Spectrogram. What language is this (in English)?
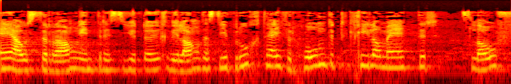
Swiss German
